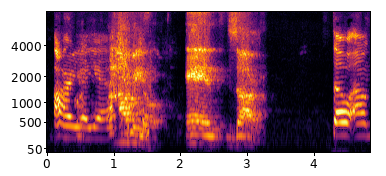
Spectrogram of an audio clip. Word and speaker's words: Aria: Ariel? Aria, yeah.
